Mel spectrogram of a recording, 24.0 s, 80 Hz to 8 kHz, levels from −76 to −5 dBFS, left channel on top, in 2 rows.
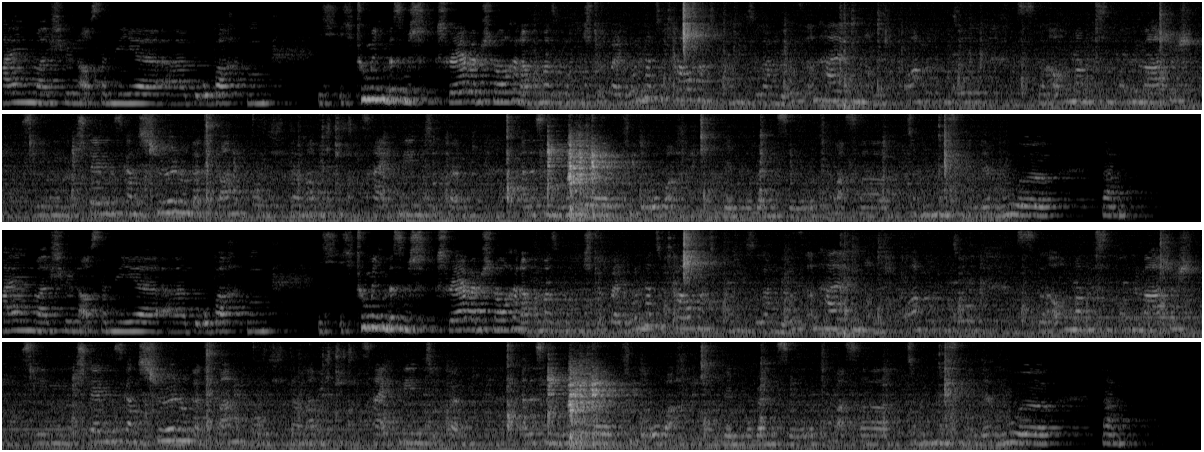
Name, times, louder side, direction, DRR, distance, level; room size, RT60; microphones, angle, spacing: voice 1, 0.0-23.2, equal, ahead, -4 dB, 1.2 m, -46 dB
sound 1, 5.2-22.1, equal, 35° left, 2.3 m, -44 dB
20.5 x 8.1 x 2.3 m, 1.2 s
head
